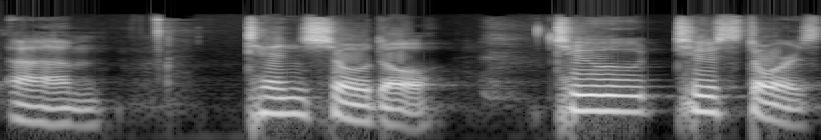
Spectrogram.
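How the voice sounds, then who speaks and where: Older man, halting informal speech. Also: mid-range voice, clear, resonant tone. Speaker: event organizer giving thanks at an awards ceremony.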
